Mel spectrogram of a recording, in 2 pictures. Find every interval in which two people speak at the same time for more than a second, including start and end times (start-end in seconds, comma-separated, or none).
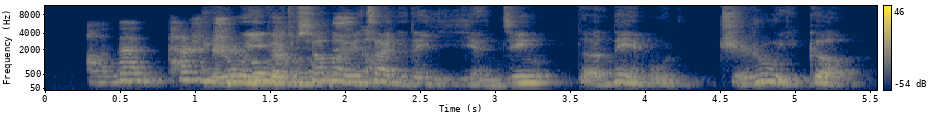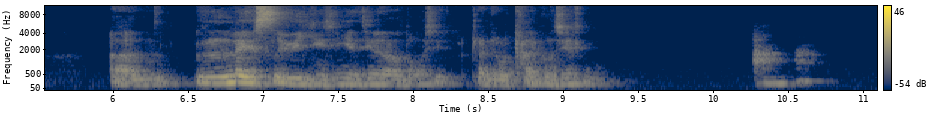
1.1-2.3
